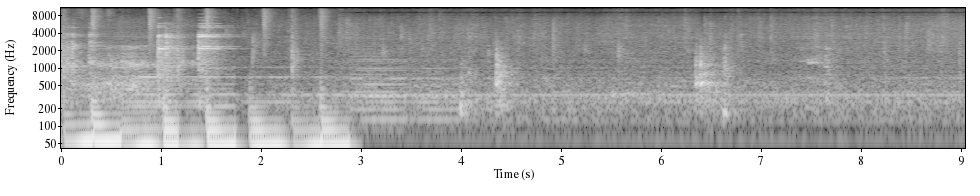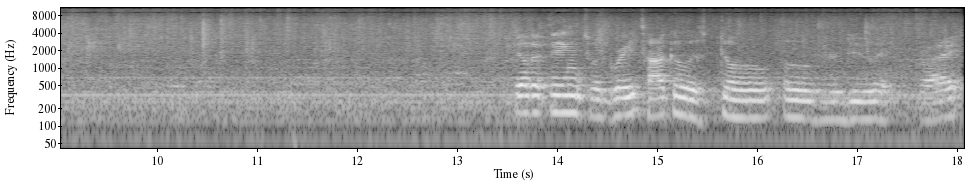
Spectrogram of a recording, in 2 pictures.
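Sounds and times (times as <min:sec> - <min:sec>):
dishes and utensils clinking: 0:01.0 - 0:01.8
fish frying in hot oil: 0:02.8 - 0:18.0.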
